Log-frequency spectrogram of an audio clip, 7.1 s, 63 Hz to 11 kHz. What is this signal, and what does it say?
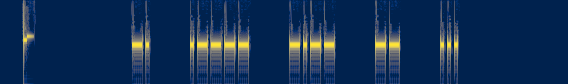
Morse code, heard as a keyed tone, about 28 wpm, spaced as for 13 wpm, 700 Hz. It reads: N1YMS
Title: USA Call Signs - 5 Characters - 4x Character Spacing - 28wpm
